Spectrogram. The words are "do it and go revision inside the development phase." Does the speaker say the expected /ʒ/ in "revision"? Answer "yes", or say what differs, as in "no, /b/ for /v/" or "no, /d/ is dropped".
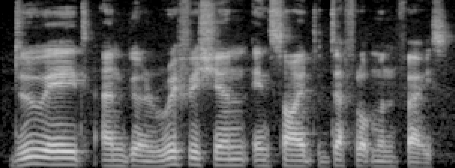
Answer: no, /ʃ/ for /ʒ/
